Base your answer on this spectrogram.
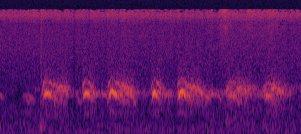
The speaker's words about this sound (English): The birds have so much to say, and my heart is still.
